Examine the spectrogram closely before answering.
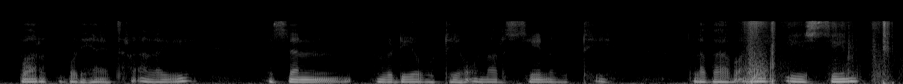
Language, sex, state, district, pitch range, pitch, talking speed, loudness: Sadri, male, Chhattisgarh, Jashpur, 110-125 Hz, 115 Hz, 105 wpm, -37 LUFS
